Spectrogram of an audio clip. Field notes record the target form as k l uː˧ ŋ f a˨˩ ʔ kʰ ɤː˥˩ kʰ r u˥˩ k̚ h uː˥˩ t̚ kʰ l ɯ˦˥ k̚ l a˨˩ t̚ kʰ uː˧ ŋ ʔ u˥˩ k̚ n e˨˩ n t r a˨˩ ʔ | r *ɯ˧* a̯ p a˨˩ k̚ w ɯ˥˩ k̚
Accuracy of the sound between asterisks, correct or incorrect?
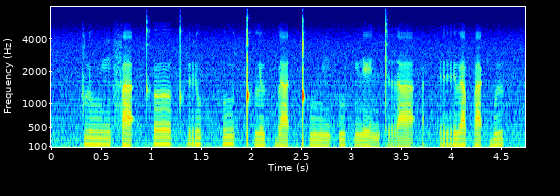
incorrect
